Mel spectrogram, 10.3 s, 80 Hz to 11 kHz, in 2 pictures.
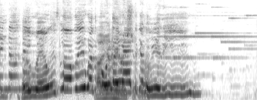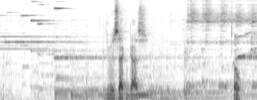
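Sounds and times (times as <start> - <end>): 
speech: 0.0 - 3.9, 7.3 - 8.2, 8.8 - 9.1, 9.8 - 10.2
song playing: 1.8 - 10.2
horse whinny: 8.9 - 10.2.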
